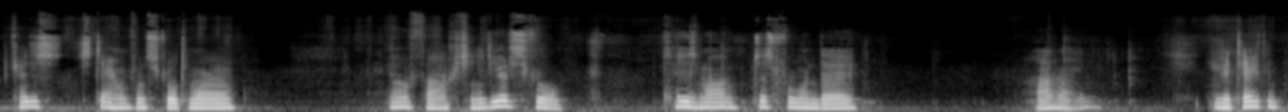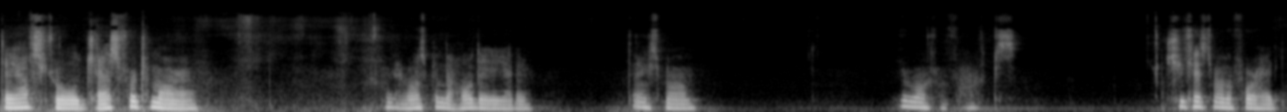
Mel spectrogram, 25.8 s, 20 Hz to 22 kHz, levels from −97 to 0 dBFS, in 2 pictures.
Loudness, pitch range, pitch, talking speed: -24 LUFS, 115-135 Hz, 125 Hz, 120 wpm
